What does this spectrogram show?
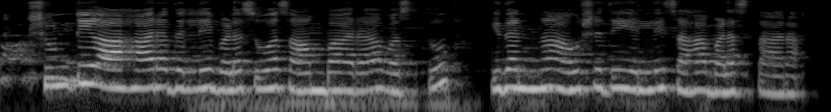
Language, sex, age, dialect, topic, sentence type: Kannada, female, 18-24, Central, agriculture, statement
